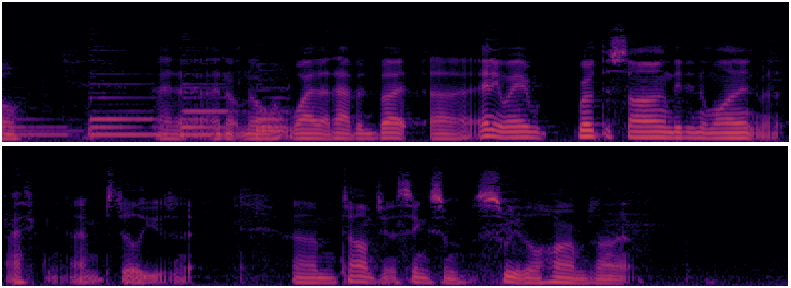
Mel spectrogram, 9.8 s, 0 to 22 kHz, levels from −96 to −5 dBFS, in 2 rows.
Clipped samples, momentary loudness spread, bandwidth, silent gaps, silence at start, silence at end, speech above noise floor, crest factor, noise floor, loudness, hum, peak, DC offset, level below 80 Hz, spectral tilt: under 0.1%; 11 LU; 14.5 kHz; none; 0 s; 0.45 s; 28 dB; 18 dB; -80 dBFS; -53 LUFS; none; -34 dBFS; under 0.1%; -84 dBFS; -6 dB/octave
